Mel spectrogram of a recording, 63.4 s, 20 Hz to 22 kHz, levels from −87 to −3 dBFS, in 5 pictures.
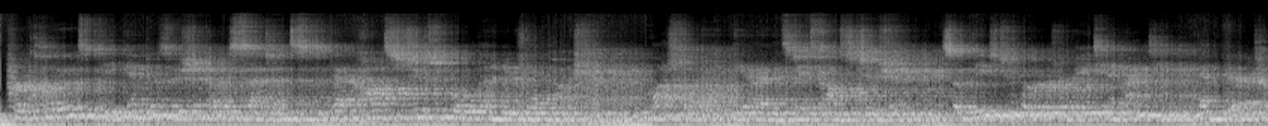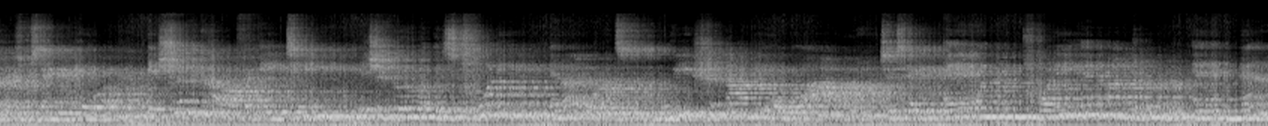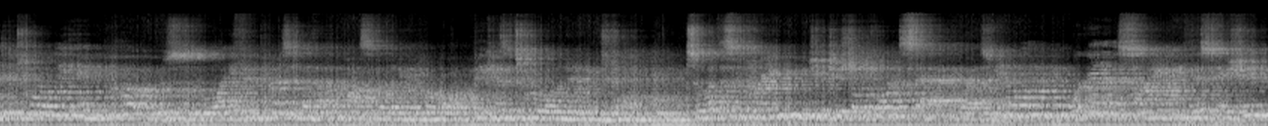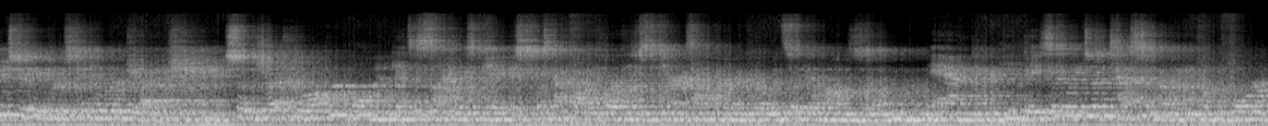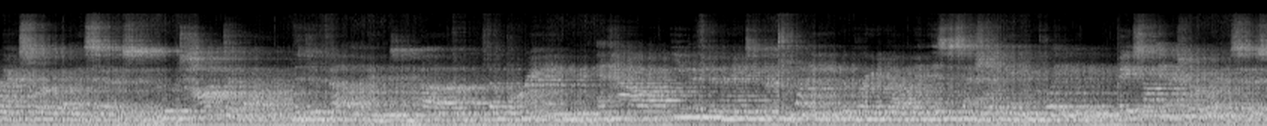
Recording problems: room echo; strong; dies away in 3 s
off-mic speech; far
squashed, flat; somewhat
electrical hum; noticeable; throughout; 50 Hz, 20 dB below the speech

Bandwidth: 14.5 kHz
